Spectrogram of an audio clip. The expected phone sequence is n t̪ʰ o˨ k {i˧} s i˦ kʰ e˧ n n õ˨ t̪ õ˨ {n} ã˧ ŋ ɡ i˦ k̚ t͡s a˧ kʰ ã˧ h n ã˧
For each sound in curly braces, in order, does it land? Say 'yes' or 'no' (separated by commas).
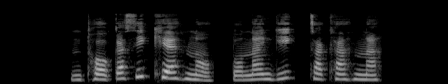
no, yes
